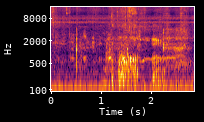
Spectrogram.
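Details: Puppies playing together, a black female among them; a short, rough growling bark bursts out mid-clip, followed by a brief thin whine, over a steady low hum and nearby human talk.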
